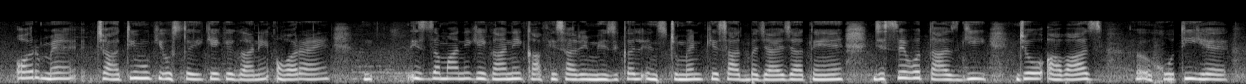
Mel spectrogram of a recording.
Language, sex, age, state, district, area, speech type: Urdu, female, 18-30, Uttar Pradesh, Aligarh, urban, spontaneous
